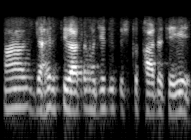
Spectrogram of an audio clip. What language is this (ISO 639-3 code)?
urd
